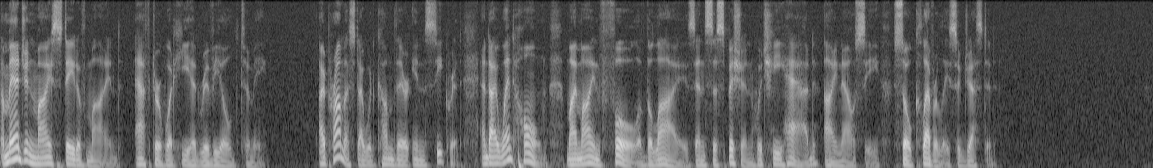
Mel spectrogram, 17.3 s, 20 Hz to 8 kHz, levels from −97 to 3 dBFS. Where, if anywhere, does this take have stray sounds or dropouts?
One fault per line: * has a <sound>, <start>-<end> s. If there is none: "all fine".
all fine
